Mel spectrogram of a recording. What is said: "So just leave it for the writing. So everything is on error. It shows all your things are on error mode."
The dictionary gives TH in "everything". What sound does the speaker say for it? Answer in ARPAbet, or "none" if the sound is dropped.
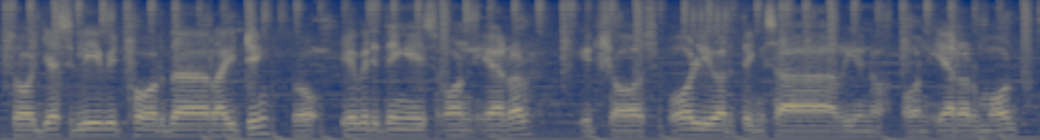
T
